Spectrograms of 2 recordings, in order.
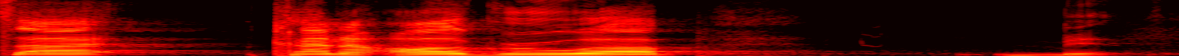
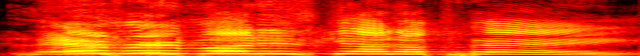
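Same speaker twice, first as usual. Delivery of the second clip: hammed-up furious yell; mock rage; 8 semitones higher, 14 dB louder than usual. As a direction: roar it like an over-the-top action hero out for revenge. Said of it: "steaming, back to Airwolf helicopter".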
